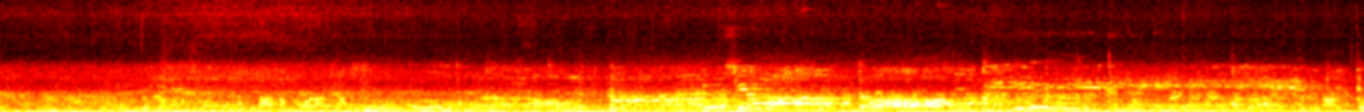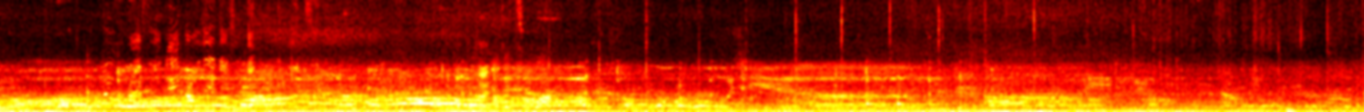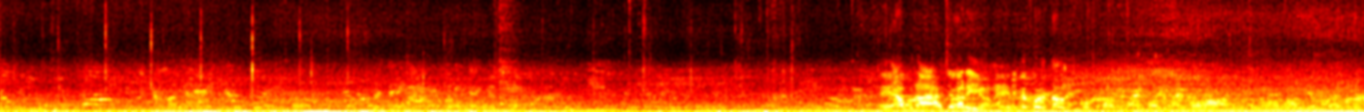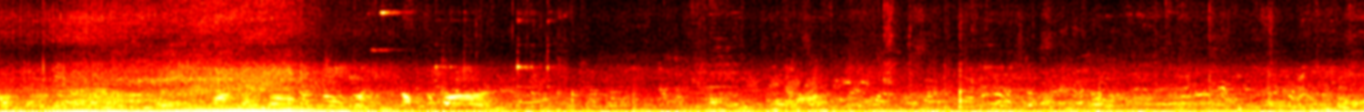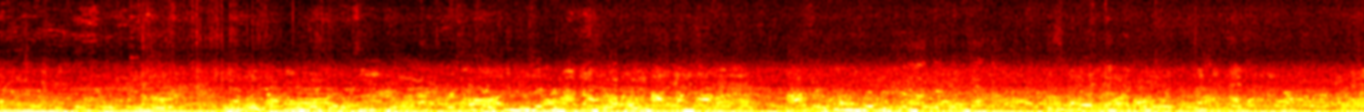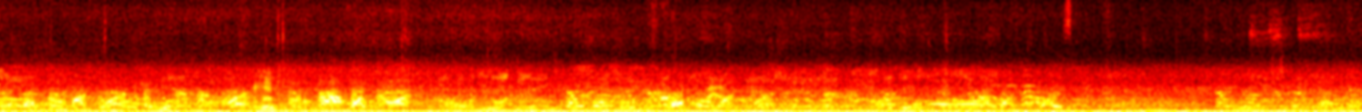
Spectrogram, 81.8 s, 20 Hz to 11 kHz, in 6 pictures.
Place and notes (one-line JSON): {"title": "Jianggong Rd., 大甲區大甲里 - Walking on the road", "date": "2017-03-24 15:10:00", "description": "Temple fair market, Fireworks and firecrackers", "latitude": "24.35", "longitude": "120.62", "altitude": "61", "timezone": "Asia/Taipei"}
